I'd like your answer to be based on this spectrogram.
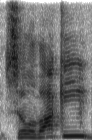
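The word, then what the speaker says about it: siloviki: I'm just wondering, you know, the people, or no, you've reported on for years, the people around Putin, the Slovaki, Silovaki, do I pronounce that correctly? Yes. Uh, mm-hmm.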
